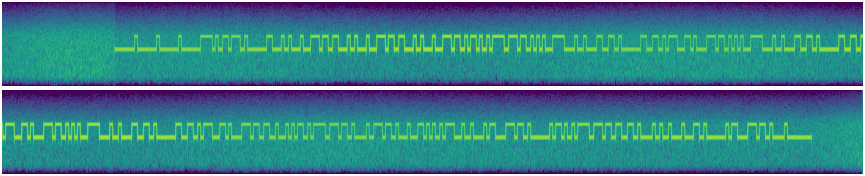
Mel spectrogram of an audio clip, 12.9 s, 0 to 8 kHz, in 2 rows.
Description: RTTY (45.45 baud, 850 Hz shift), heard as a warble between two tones, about 1800 Hz centre, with radio static. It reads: CQ CQ CQ DE YO8IZG YO8IZG YO8IZG PSE K QRZ? DE IK7B K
